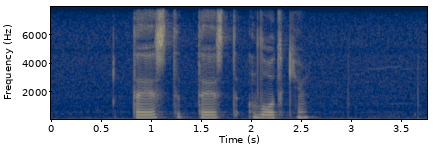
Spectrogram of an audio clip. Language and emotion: Russian, neutral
